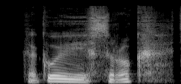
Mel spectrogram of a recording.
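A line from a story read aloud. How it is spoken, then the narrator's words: Quiet question. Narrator (Russian): тихо спросил я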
